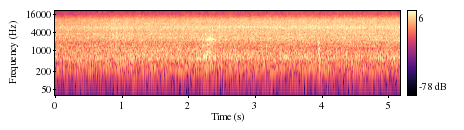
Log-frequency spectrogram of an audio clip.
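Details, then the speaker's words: 2005 Lexus RX 470 with codes P1445 and P1442, engine running, secondary air injection pump activated during test: loud, steady blower-like rushing hiss; downstream oxygen sensors go lean, showing the pump's air flowing. "my Downstream my Downstream uh oxygen sensor should go lean now you can hear our pump is running my sensors are lean"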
